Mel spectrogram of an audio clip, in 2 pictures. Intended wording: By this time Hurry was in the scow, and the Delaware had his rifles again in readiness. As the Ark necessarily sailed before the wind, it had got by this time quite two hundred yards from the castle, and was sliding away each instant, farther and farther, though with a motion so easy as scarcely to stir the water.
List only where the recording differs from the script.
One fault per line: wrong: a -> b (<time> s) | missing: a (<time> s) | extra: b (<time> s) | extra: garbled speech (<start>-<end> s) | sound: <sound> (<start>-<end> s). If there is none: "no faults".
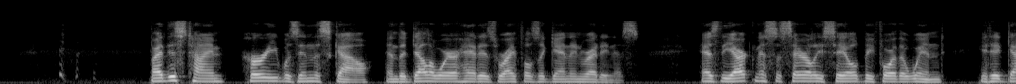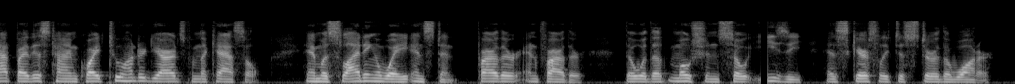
sound: cough (0.6-1.0 s)
missing: each (14.2 s)
sound: dropout (17.8-17.8 s)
